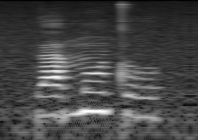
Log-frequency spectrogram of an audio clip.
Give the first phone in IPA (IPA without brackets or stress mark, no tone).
ɡ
